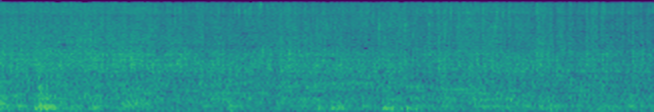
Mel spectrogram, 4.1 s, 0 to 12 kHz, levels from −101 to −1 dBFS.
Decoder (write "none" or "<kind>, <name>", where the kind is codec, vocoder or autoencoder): none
